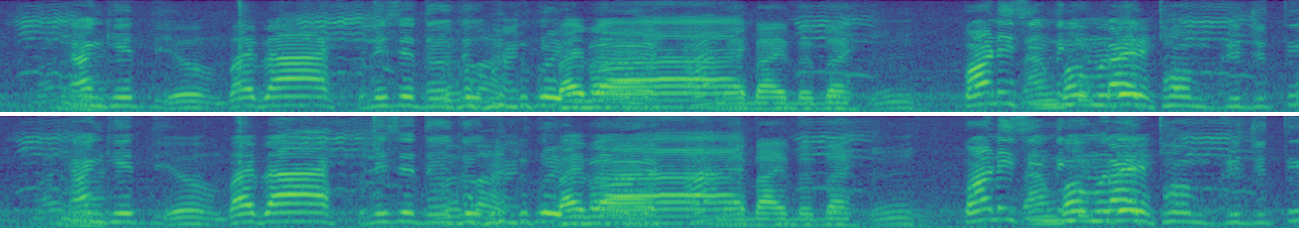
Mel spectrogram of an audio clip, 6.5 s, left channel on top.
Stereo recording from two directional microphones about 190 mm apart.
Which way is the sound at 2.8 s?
5° right (ahead or behind).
